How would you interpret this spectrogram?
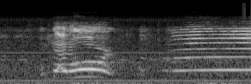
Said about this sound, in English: Gotta get a new horn!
